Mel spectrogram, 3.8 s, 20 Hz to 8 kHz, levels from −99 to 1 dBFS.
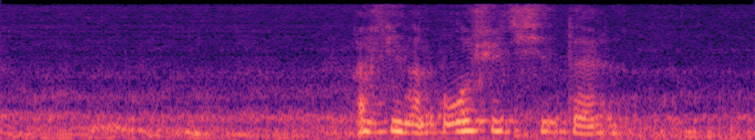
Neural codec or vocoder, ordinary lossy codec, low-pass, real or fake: codec, 16 kHz, 8 kbps, FunCodec, trained on LibriTTS, 25 frames a second; MP3, 64 kbps; 7.2 kHz; fake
